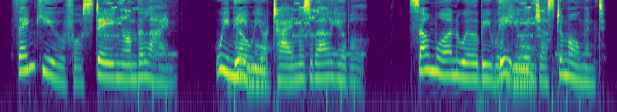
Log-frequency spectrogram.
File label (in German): Ansage Englisch Staying on the line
